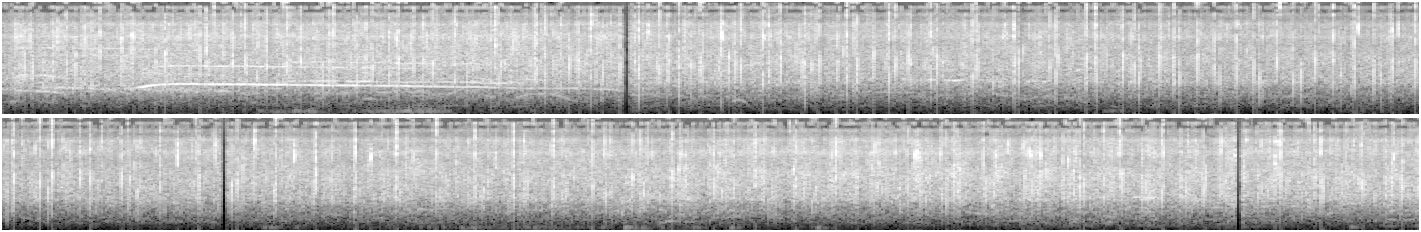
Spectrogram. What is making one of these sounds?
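A large audience claps loudly and steadily in a big echoing hall.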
